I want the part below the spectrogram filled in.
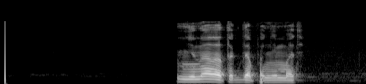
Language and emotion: Russian, angry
